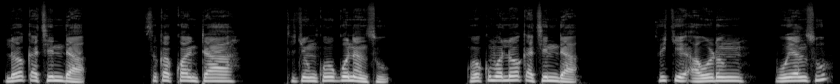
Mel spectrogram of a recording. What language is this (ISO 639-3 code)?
hau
